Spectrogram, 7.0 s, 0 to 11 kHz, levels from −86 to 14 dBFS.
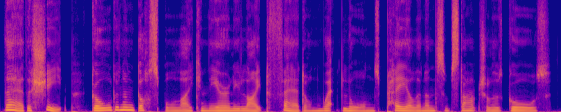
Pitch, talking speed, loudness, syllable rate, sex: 175 Hz, 170 wpm, -19 LUFS, 4.2 syllables/s, female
